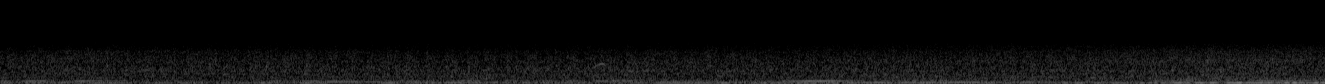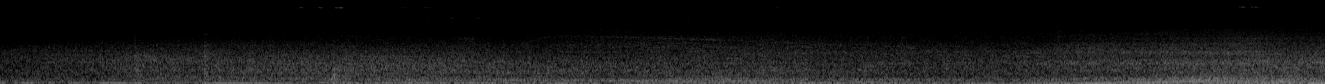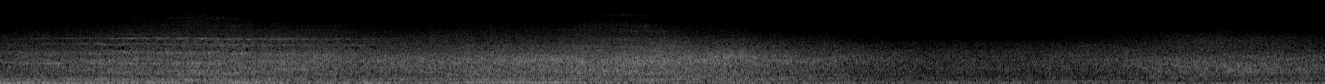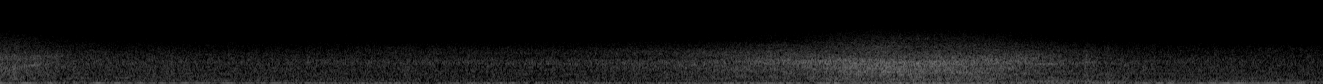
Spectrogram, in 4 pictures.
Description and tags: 080808 30 BusStation RoadTraffic
waiting on bus station with diesel lorry on the right
bus, traffic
